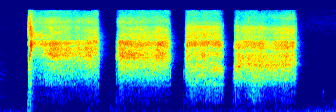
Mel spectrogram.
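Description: Four bursts of Dark Temptation aerosol body spray, each a loud, steady, high-pitched hiss lasting under a second, separated by short pauses. No one speaks.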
